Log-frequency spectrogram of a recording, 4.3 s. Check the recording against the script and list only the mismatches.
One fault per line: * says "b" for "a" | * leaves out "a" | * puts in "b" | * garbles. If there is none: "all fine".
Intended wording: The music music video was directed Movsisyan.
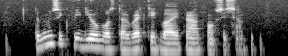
* leaves out "music"
* puts in "by Hrant"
